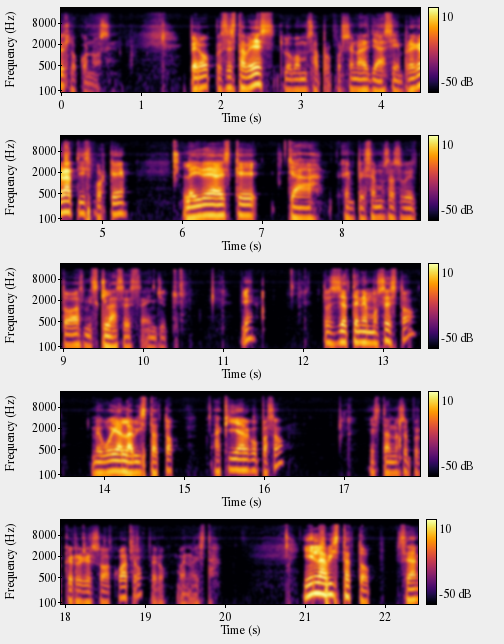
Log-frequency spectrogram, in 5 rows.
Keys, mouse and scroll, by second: 11.4 click, 11.4 space, 12.1 space, 13.5 click, 13.5 space, 16.0 click, 16.0 space, 17.0 click, 18.8 Return, 21.2 4, 22.1 KP_4.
